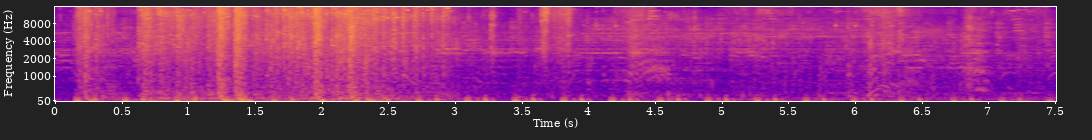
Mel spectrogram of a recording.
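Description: Gunfire in a video game: rapid bursts of loud shots and fusillades crackle in quick succession, heaviest in the first few seconds and then continuing as sharper, spaced cracks, with no voices heard.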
